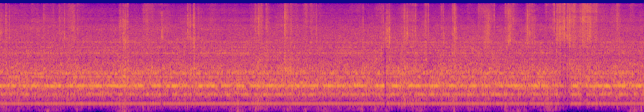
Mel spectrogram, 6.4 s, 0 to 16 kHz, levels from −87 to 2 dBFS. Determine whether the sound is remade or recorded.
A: remade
